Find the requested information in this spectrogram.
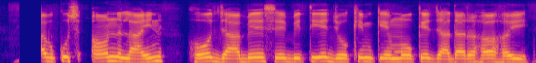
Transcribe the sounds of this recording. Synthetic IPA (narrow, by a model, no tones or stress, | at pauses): əbkʊt͡ʃʰɔːnlaːɪn | hoːd͡ʒaːbesebɪt̪ijed͡ʒoːkʰɪmkemɔːked͡ʒjaːd̪aɾəɦaɦəi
